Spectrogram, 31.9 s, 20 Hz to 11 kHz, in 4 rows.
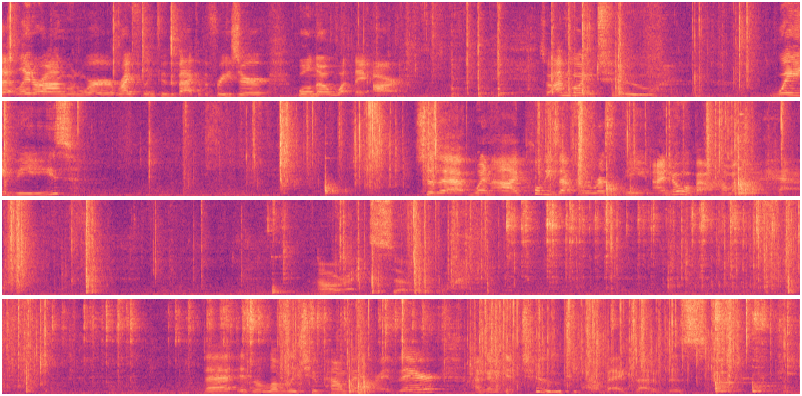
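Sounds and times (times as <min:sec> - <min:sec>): steady low hum: 0:00.0 - 0:31.9
plastic bag rustling: 0:09.8 - 0:18.5, 0:19.2 - 0:31.9
frozen tomatoes knocking together: 0:13.6 - 0:17.1.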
